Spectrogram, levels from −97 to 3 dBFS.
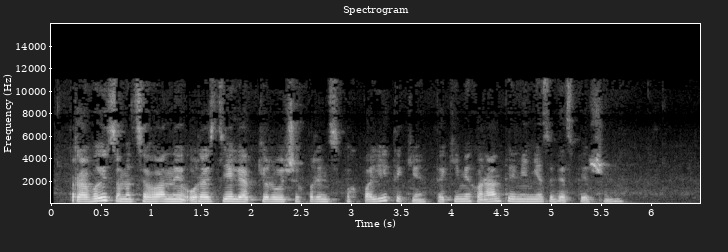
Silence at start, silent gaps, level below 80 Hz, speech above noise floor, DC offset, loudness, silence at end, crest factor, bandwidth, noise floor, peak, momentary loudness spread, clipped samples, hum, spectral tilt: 0.2 s; none; -56 dBFS; 40 dB; under 0.1%; -18 LUFS; 0.75 s; 18 dB; 11.5 kHz; -57 dBFS; -2 dBFS; 11 LU; under 0.1%; none; -5.5 dB/octave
